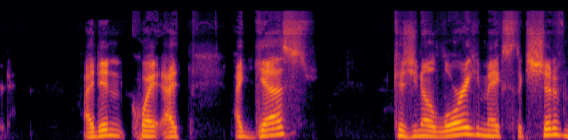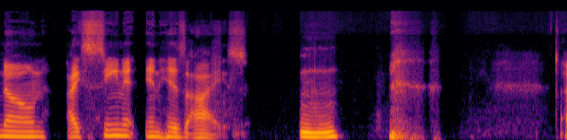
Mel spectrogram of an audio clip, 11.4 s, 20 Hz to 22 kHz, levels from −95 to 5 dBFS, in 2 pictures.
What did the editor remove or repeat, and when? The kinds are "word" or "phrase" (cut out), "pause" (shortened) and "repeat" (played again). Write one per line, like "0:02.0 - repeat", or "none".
0:05.3 - phrase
